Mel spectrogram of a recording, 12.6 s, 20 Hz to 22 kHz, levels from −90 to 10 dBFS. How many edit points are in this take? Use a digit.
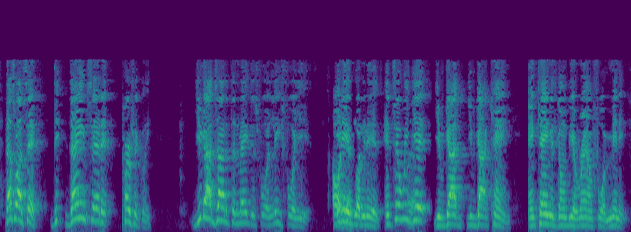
1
